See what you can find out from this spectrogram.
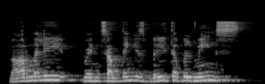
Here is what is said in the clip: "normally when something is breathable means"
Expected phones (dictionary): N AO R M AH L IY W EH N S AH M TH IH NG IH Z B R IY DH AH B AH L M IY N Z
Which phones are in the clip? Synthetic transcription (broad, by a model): N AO R M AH L IY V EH N S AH M T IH NG IH Z B R IY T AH B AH L M IY N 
